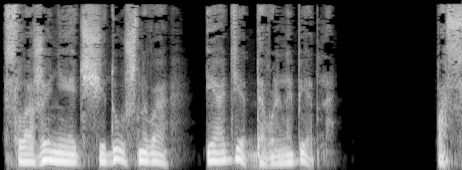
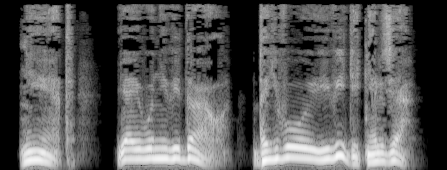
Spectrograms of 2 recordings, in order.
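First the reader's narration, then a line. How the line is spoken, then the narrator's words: Hoarse, weak voice. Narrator (Russian): отвечал Ильюша сиплым и слабым голосом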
